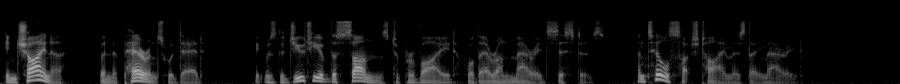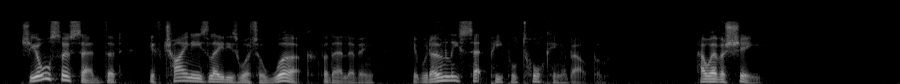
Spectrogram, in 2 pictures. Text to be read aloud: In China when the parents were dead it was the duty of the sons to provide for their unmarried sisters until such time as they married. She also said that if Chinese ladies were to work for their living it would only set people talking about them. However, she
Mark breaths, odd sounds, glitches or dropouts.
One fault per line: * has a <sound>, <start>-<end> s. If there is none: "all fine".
all fine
